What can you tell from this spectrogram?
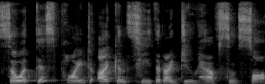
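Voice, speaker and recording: At a fairly slow pace, a woman with a fairly high pitch uses a normal speaking voice with ordinary pitch variation. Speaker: cooking show host. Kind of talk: cooking tutorial. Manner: casual with frequent fillers.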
